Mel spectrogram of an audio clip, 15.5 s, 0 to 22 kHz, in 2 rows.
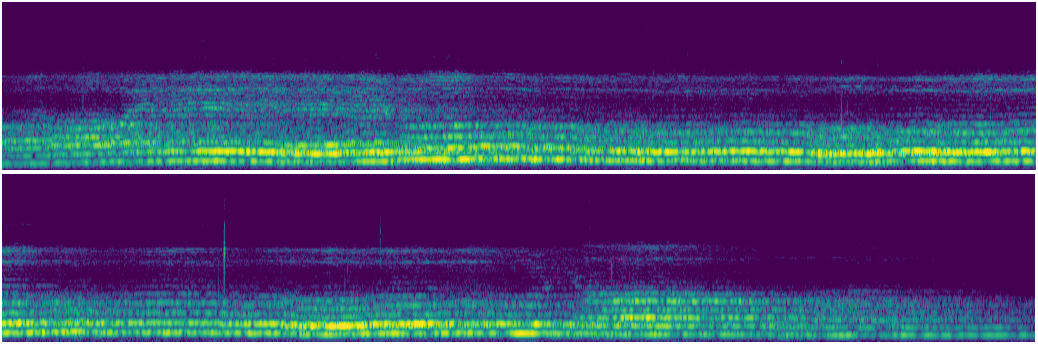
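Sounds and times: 
monks singing unaccompanied Gregorian chant: 0.0 - 15.5.

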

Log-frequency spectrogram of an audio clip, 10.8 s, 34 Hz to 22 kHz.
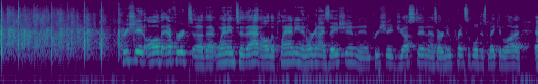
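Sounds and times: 
crowd applauding: 0.0 - 2.7
speech: 2.4 - 10.7.

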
